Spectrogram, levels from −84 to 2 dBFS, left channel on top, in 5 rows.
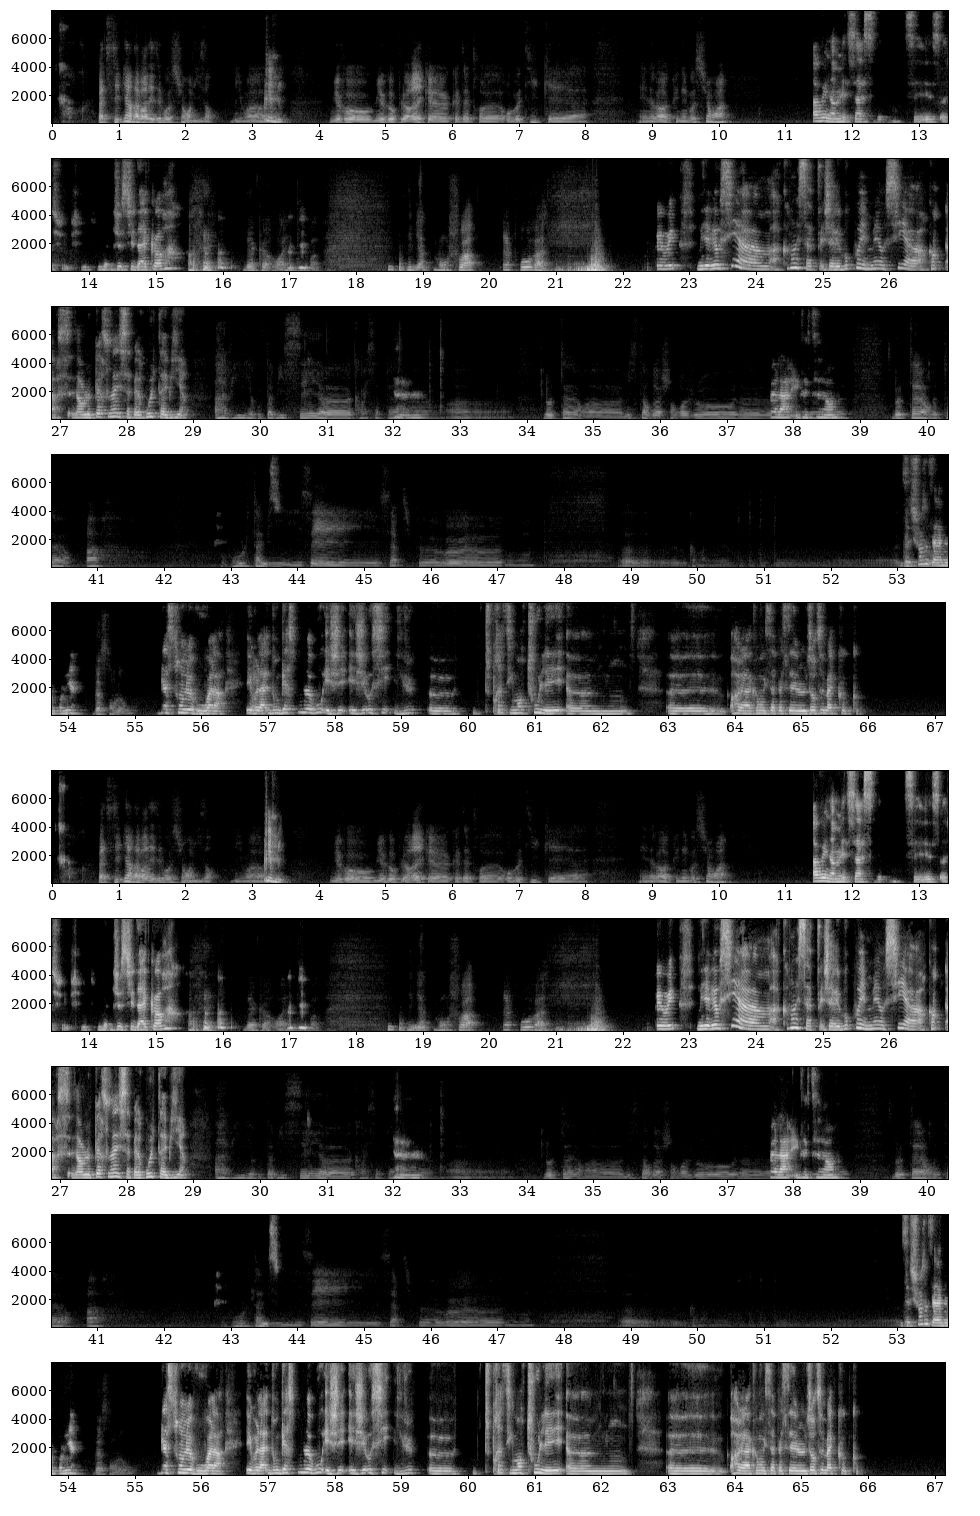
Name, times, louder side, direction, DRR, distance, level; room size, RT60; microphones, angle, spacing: voice 1, 0.1-2.4 2.7-3.4 4.2-8.5 8.8-10.1 11.8-11.9 12.5-12.7 13.3-13.6 15.5-15.9 16.3-19.8 20.2-21.8 29.3-33.6 34.2-40.6 40.8-41.3 42.8-50.5 51.2-51.4 52.9-53.7 54.4-55.0 56.7-56.9, left 4 dB, 75° left, 0.6 m, -37 dB
voice 2, 11.4-12.3 12.6-15.3 15.9-16.0 17.1-17.3 18.5-18.6 22.5-28.9 32.0-32.4 37.6-38.7 43.4-43.7 53.1-54.1 55.3-65.9, right 5 dB, 65° right, 0.5 m, -22 dB
5.3 x 2.3 x 3.5 m
head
